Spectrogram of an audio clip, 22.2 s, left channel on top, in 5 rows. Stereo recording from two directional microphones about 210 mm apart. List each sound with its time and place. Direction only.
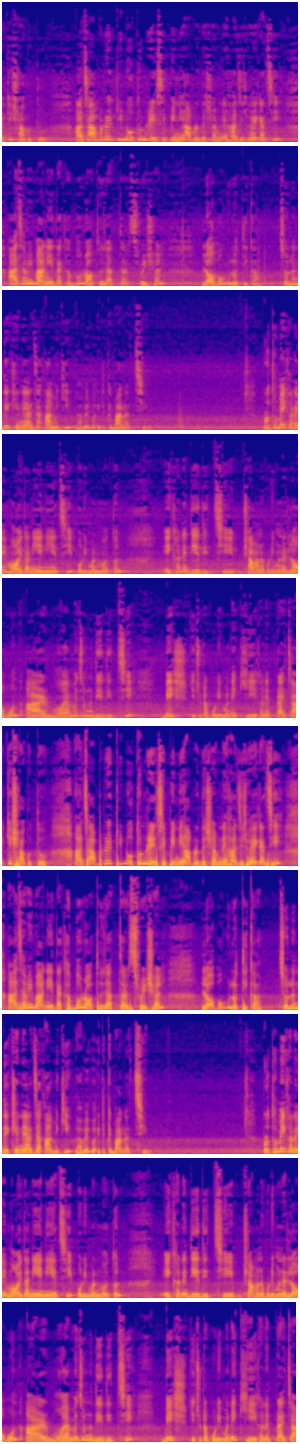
0.0 s a woman's voice: 45° right (ahead or behind)
12.7 s a woman's voice: 25° right (ahead or behind)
